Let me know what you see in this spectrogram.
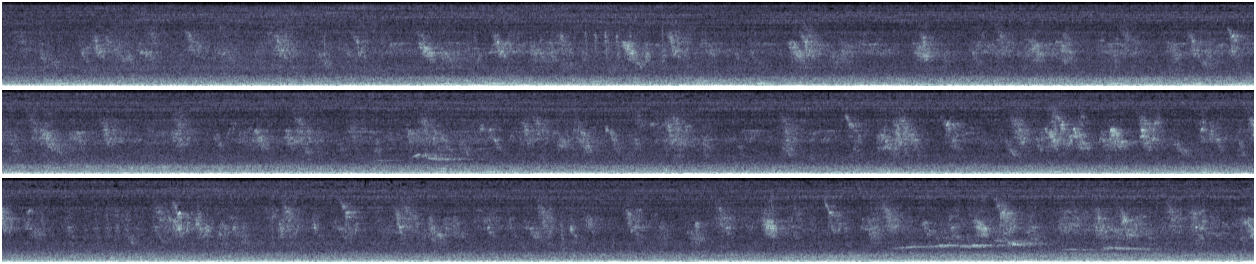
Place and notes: Njegoševa ulica, Maribor, Slovenia - insects by the side of the road
insects singing by the side of the dirt road on a hot, hot afternoon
